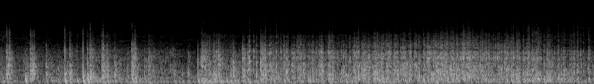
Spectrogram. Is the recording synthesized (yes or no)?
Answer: no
